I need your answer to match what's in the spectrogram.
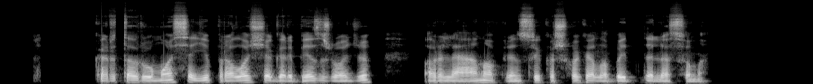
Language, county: Lithuanian, Kaunas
